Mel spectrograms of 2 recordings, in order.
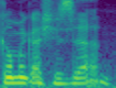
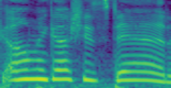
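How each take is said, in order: First: Said in the usual way. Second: High, soft mock shock; mock gasp. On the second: Corley reacting to the hanging, high mock shock. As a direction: gasp it out in hammed-up horror.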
